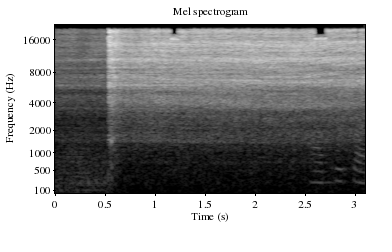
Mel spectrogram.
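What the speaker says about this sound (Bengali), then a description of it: "ভাত কিন্তু প্রায় হয়ে গেছে ভাত ফুটে গেছে এখন ভাত নামাতে হবে" Rice boiling on a stove lets out a sudden loud, close, sustained steam hiss that runs on steadily, with faint clinks near the end.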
